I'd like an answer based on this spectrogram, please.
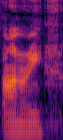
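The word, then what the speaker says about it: Honoré: with honoree right to hurricane honore some people pronounce it henry i'm pretty sure it's honoree whatever you get the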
